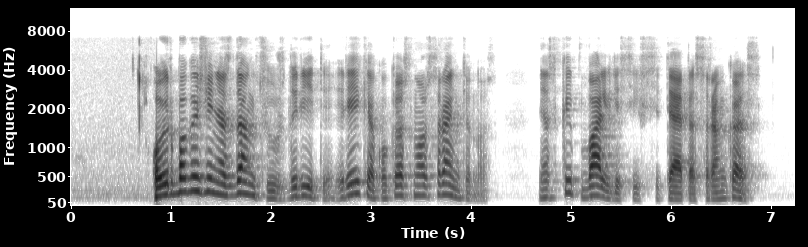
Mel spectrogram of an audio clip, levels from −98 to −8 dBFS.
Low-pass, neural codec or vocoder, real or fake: 7.2 kHz; none; real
